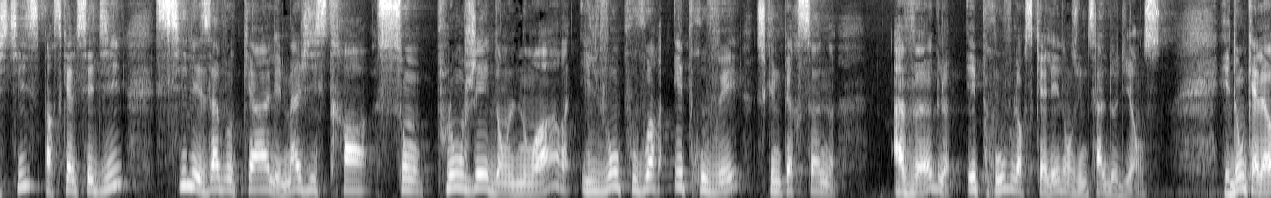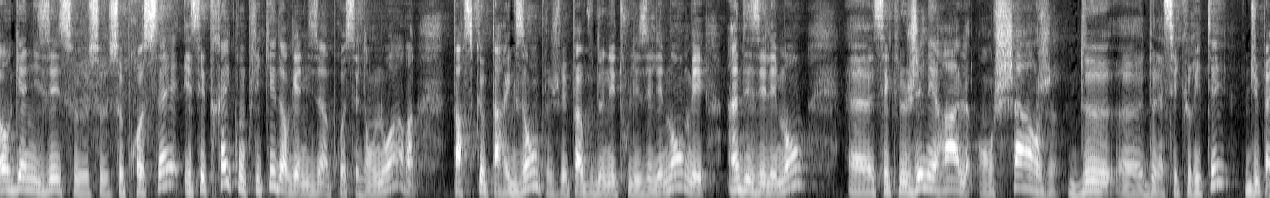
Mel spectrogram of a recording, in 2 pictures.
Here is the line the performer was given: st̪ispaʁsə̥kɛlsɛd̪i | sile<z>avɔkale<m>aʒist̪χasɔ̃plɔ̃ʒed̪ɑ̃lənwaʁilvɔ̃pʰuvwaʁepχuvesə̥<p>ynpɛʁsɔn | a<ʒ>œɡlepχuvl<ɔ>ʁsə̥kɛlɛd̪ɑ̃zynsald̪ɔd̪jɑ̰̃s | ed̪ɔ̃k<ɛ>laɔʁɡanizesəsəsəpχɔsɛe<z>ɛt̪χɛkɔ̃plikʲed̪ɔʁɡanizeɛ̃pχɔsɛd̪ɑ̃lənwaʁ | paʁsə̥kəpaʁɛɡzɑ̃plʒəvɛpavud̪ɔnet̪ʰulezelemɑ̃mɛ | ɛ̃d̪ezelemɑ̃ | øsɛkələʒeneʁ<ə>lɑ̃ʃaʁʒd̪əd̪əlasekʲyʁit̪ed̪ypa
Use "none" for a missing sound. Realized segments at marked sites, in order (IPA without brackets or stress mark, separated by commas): z, m, k, v, ɔ, ɛ, s, a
